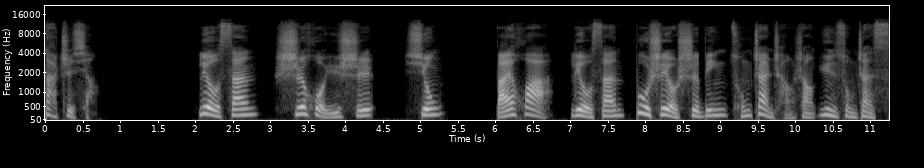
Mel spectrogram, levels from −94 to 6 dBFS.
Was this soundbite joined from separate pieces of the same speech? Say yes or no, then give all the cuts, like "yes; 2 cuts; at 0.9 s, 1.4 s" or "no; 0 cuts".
yes; 3 cuts; at 3.0 s, 5.6 s, 7.8 s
